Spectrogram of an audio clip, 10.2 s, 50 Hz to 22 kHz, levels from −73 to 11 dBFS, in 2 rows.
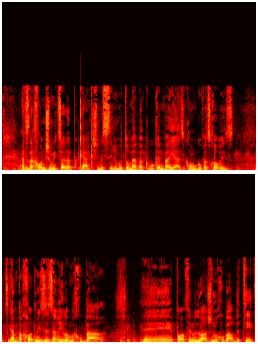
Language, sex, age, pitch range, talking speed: English, male, 60-79, 95-125 Hz, 155 wpm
